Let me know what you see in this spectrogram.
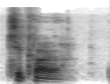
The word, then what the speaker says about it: Cikaya: Is it Cikaya? Did I pronounce that right? – Cikaya. – Cikaya, yeah, bro.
